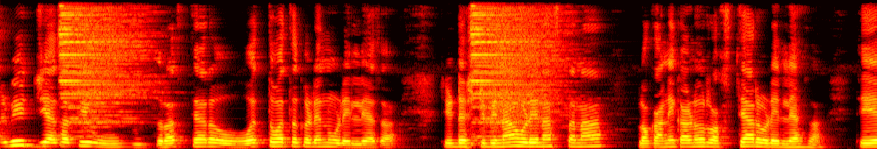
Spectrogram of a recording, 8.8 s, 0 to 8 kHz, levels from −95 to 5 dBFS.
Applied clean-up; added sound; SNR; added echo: classical method log-MMSE.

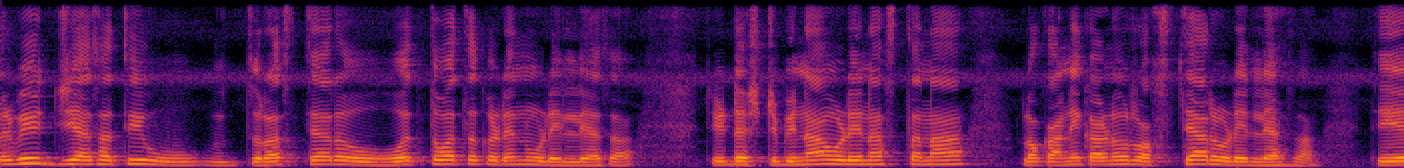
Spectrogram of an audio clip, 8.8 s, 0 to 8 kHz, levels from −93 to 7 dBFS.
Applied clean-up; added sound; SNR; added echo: none; none; none; none.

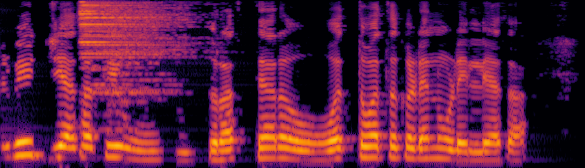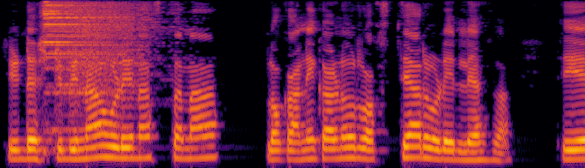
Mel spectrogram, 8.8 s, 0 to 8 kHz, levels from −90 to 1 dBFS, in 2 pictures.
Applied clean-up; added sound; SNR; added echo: classical method spectral subtraction.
